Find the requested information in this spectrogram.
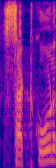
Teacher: षटकोण का से मूर्धा से बोला जाता है, तो इसको मूर्धन्य से कह देते हैं।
